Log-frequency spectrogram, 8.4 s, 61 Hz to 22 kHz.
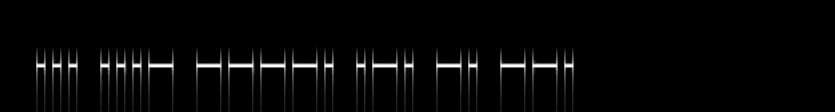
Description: Morse code, heard as a keyed tone, about 15 wpm, 700 Hz. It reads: SV9RNG
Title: Call Signs Repeated 3x - 15wpm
